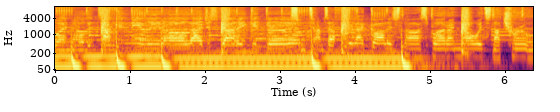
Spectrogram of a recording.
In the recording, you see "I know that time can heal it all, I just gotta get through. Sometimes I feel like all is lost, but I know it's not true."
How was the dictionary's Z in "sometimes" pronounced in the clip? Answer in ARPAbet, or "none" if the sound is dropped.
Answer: Z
